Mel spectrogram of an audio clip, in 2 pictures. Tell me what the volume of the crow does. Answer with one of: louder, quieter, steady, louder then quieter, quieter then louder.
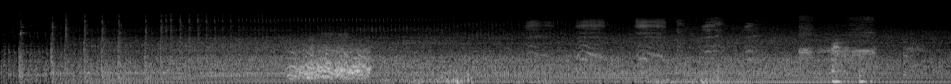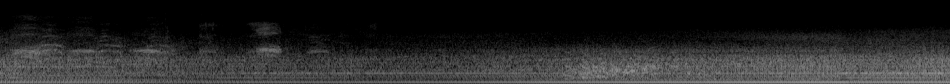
quieter.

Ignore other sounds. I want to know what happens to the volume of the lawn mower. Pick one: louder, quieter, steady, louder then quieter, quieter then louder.
quieter then louder.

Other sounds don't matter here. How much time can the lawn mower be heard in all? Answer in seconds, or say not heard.
19 s.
